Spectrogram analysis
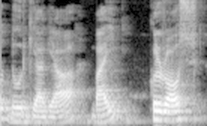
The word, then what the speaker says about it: Kohlrausch: तो अब इस प्रॉब्लम को दूर किया गया बाय कुलरॉस लॉ से, ठीक है, KOHLRAUSCH, ठीक है, इस स्पेलिंग है।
